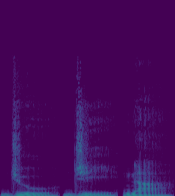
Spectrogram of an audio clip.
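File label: "jujina", concatenated syllables; Affixing experiment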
